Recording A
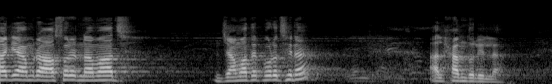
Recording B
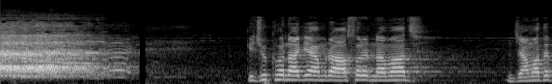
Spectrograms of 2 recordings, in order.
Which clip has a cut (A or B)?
B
